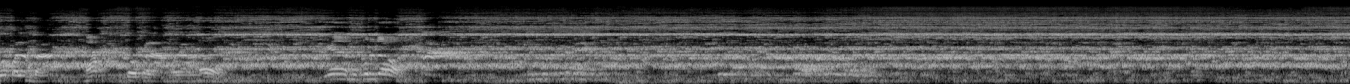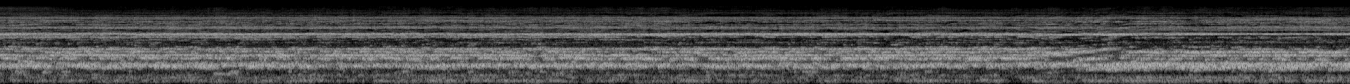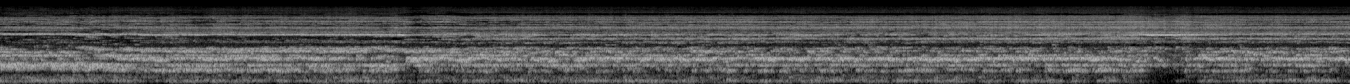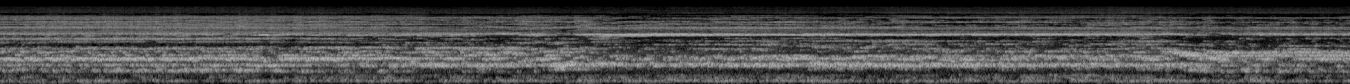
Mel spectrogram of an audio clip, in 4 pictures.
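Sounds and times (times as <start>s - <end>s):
gas torch flame hissing: 0.0s - 54.0s.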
